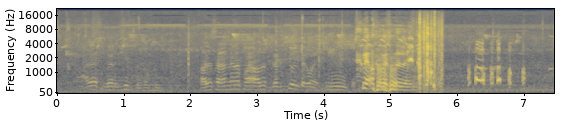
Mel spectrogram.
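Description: A chicken clucks and squawks loudly at close range, flapping briefly, while people talk nearby before and around it, at a household puja where the chicken is to be sacrificed.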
